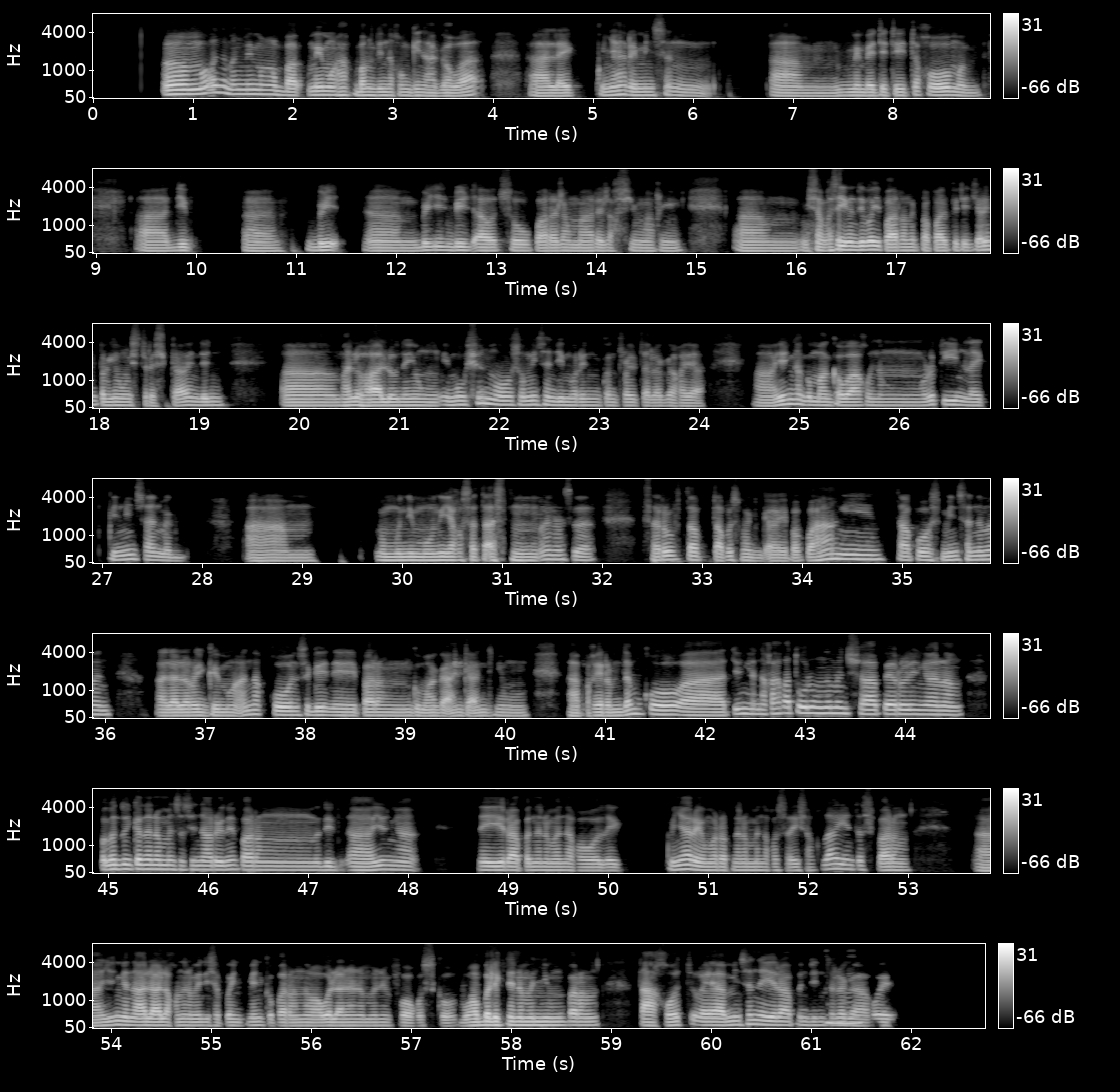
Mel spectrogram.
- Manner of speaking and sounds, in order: other background noise; wind; tapping
- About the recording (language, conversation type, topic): Filipino, advice, Paano ko mapagmamasdan ang aking isip nang hindi ako naaapektuhan?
